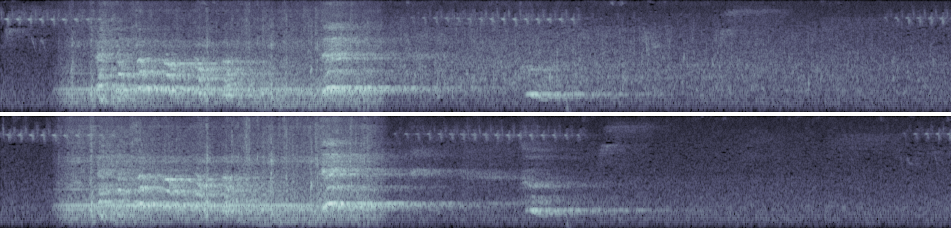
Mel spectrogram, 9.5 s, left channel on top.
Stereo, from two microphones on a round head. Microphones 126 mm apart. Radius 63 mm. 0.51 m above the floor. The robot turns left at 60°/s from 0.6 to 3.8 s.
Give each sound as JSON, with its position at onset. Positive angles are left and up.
{"t": 0.9, "sound": "a giggle", "side_deg": 60, "distance_m": 3.0}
